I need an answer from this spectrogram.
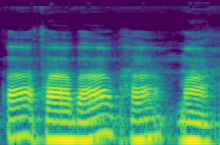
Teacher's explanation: पा वर्ग: पा, फा, बा, भा, मा, ये ओठों का स्पर्श करते हैं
